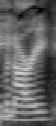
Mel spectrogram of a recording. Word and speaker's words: Minari: Minari? – Minari, yeah.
